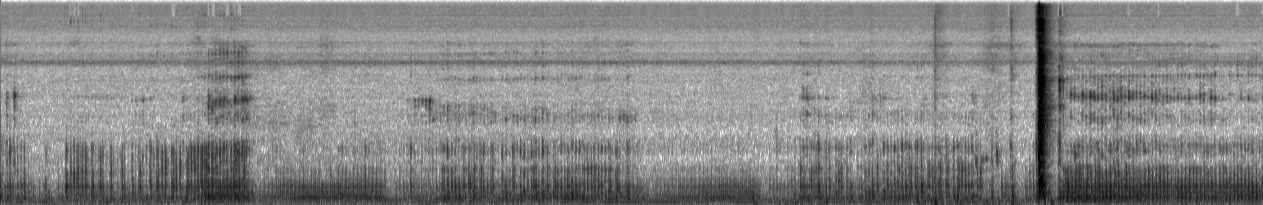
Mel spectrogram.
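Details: Domestic cat Coco, relaxing in spite of a sneeze, purrs in long low rumbling phrases broken by short breathing gaps, with one sharp sudden burst near the end before the purr resumes.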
